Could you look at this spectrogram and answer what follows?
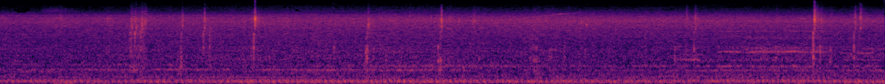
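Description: Thin clear plastic cup clicking and crackling in irregular sharp ticks as a baby macaque handles it and knocks it about, over a steady low rumble.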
